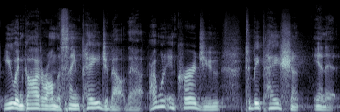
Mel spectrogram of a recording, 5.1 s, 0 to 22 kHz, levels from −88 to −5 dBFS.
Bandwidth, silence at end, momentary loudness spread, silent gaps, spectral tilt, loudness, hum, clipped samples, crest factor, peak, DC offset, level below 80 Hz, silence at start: 15 kHz; 0 s; 12 LU; none; -6.5 dB/octave; -23 LUFS; none; under 0.1%; 18 dB; -6 dBFS; under 0.1%; -52 dBFS; 0 s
